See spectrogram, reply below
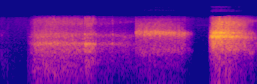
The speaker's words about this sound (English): Deep breath.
